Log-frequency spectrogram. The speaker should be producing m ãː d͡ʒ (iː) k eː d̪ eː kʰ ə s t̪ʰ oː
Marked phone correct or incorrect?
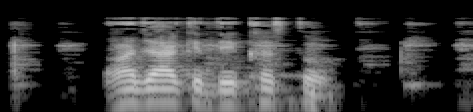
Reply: incorrect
